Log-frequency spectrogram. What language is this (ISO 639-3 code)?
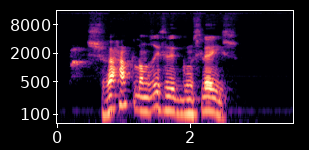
kab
